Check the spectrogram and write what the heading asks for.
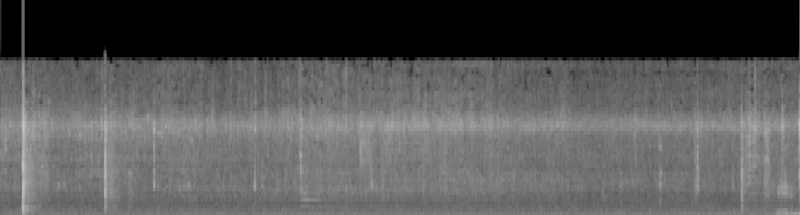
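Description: Boiled rice being tipped from a bowl into an oiled aluminium pot and spread with a slotted spoon, over a steady hiss. A sharp knock of utensil on the pot about a quarter second in and a lighter one about a second in, with small scraping ticks after.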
